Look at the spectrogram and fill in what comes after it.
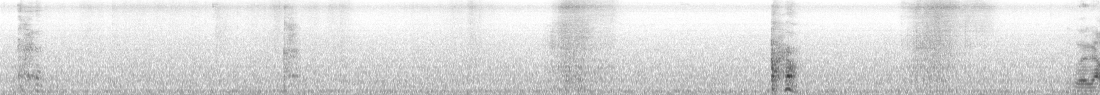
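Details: Girl coughing: about five scattered coughs over fourteen seconds, including a sharp double cough, while an adult urges her to let it out and mentions pollen.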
